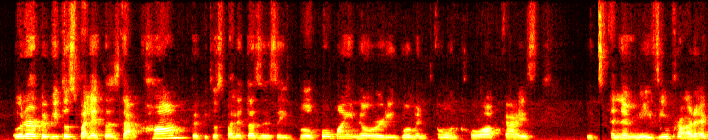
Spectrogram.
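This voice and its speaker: Here a woman with an American accent speaks at a very fast pace. Her pitch sits in the medium range, with ordinary variation. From California (Watsonville). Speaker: entrepreneur and author. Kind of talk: panel discussion.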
